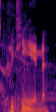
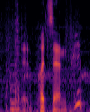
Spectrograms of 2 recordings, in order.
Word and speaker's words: poutine: Do not pronounce it as poutine. It's more like puts in.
